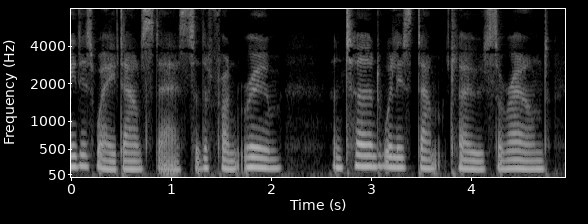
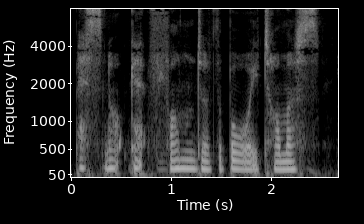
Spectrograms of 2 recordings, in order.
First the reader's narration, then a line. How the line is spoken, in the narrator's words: muttered to himself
